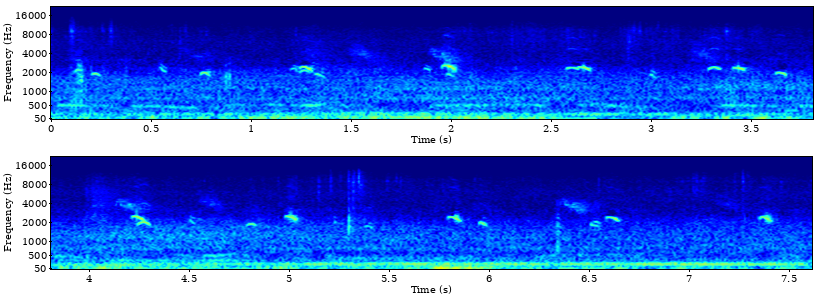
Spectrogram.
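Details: Blackbird chicks a few days out of the egg begging in their UK nest as both parents bring food and clear droppings; many quick thin squeaks over a steady low rumble.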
